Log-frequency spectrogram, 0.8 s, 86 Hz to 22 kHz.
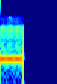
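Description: A single short telephone keypad tone sounds as the 1 key is pressed, clear and steady for under half a second before cutting to silence.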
